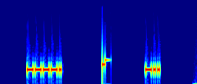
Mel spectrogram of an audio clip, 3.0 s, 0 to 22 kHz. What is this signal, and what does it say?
Morse code, heard as a keyed tone, about 40 wpm, 700 Hz. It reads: 9 D
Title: Single Letter-Number - Rapid-Fire 40wpm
